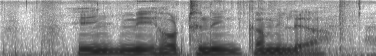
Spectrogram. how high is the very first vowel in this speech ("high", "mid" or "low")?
high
